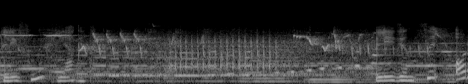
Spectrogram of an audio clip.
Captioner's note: relaxing music; woodpecker beak knocking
